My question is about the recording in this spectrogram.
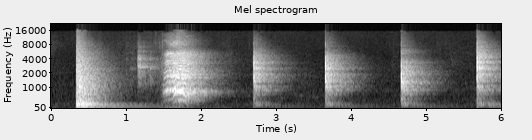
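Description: A drum ensemble on barrel drums: one loud unison stroke that rings on, a shout from the group, then four single strokes about a second apart as the piece opens.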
